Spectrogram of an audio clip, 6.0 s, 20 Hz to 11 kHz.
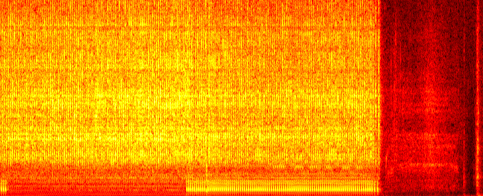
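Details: Traxxas T-Maxx 2.5 nitro RC truck, run after long storage with the carb screw readjusted from too far open and a suspected blockage: small engine buzzes unevenly, rises to a higher snarl, then stalls dead.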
